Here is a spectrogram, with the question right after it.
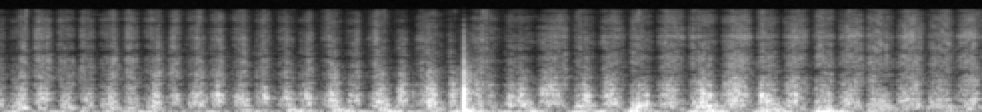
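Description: A crayon is rubbed vigorously in circles and strokes over a large paper sketch pad held upright, making a quiet, steady, low-heavy scratching with rapid, rhythmic pulses. A single sharper tap stands out just past the midpoint.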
